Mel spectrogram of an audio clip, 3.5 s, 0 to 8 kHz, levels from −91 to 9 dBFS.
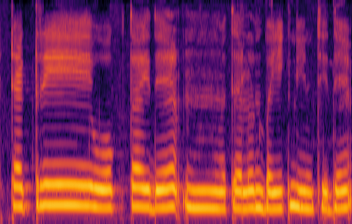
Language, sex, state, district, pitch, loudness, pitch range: Kannada, female, Karnataka, Raichur, 235 Hz, -10 LUFS, 230-255 Hz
